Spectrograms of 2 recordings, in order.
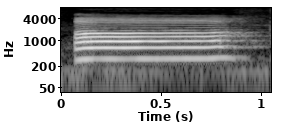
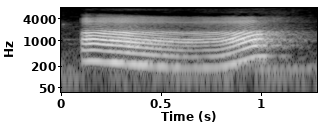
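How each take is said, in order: First: The pitch stays high and level. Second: The pitch dips low, then rises. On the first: "Nada satu" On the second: "Nada ketiga"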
